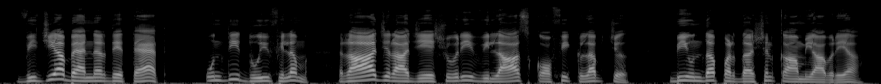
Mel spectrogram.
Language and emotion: Dogri, neutral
